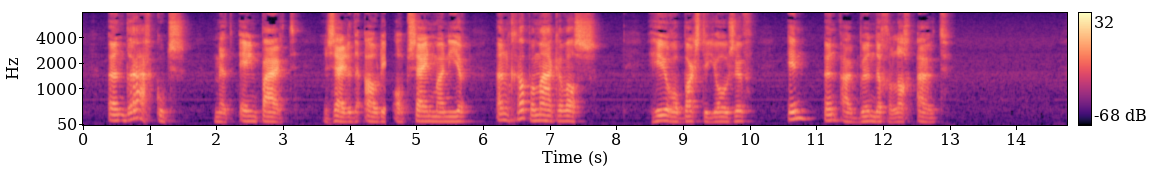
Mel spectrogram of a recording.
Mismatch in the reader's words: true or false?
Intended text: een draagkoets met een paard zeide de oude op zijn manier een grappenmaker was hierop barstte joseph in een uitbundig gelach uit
false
